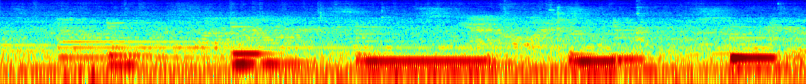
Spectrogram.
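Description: Acoustic and electric guitars playing an instrumental gap between vocal lines: a single-note melody line steps up and down over the strummed chords.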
